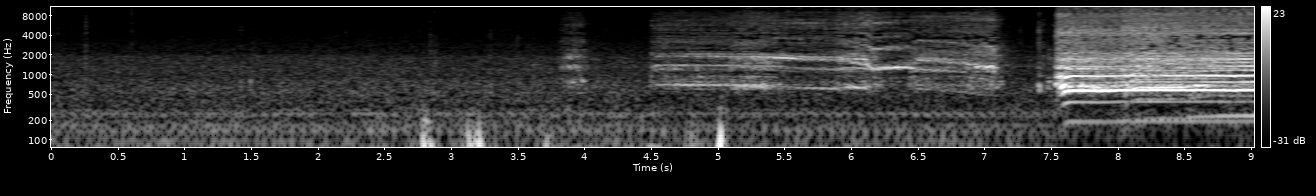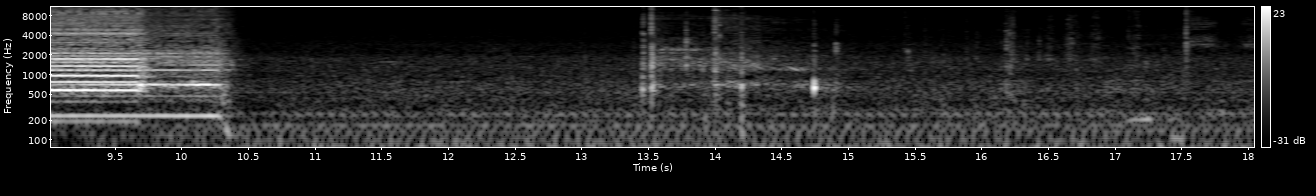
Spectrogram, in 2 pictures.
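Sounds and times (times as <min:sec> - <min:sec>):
baling machine whine: 0:03.8 - 0:10.6.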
